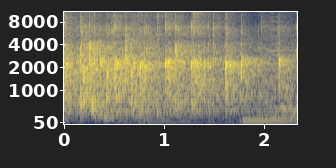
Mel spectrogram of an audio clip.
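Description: Small audience clapping after a song, the applause gradually dying down, with a low held note coming in about halfway through and getting louder near the end.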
